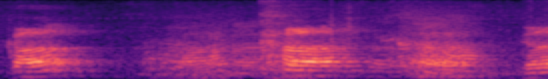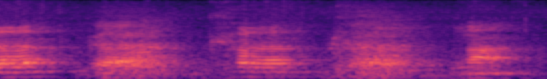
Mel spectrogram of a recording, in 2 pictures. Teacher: So Uchcharana Sthanam is throat. Therefore they are called gutturals.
